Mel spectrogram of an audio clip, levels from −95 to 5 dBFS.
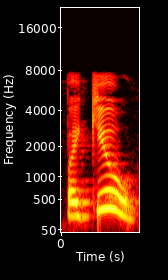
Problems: background sounds at intervals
